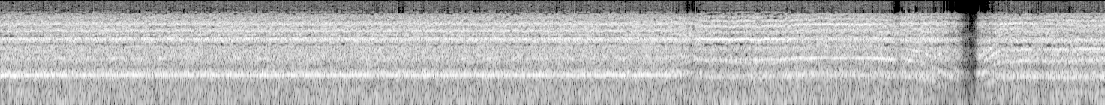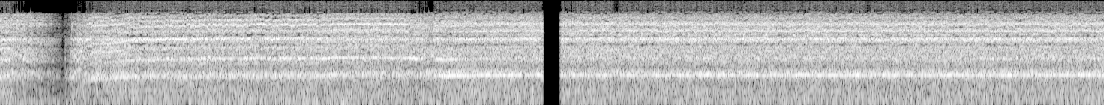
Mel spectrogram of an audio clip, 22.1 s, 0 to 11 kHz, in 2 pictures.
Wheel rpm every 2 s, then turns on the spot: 230, 230, 230, 230, 200, 140, 170, 220, 230, 230, 230.
none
